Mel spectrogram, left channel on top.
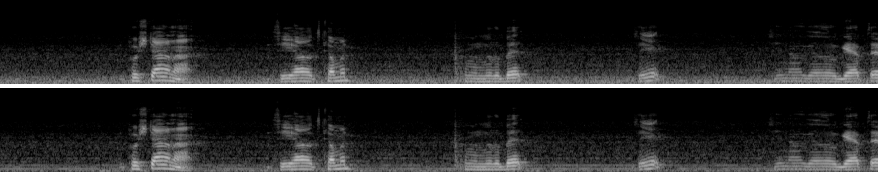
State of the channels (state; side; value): noise; left; rumble, 9 dB below the sound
